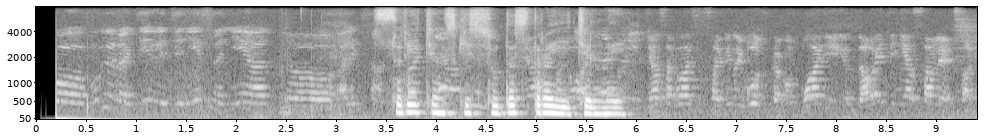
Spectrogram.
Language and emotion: Russian, neutral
